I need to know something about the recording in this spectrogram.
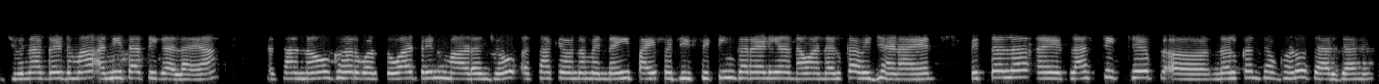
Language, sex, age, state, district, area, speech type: Sindhi, female, 18-30, Gujarat, Junagadh, rural, conversation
